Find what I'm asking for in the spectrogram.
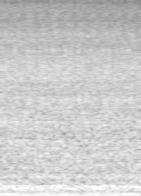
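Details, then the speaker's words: Engine after a new air-conditioning clutch part was fitted: smooth, even idle with a steady low hum. The earlier shearing, metal-rubbing noise is gone. "when you hear the car now it doesn't sound like an articulated lorry with its engine pulling itself apart none of that shearing noise the metal rubbing"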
